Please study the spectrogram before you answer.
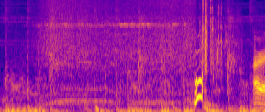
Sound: electric motor whirring

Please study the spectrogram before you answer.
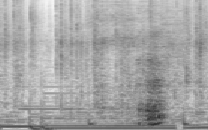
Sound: hisses

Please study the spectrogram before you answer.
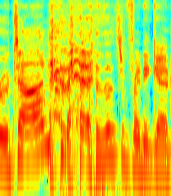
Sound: laughs

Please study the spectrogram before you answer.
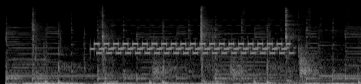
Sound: phone ringing

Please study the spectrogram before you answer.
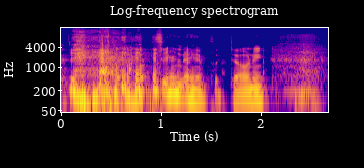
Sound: laugh

